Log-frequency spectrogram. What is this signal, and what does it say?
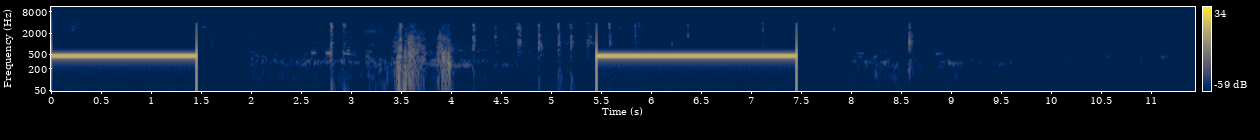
Ringback tone (North America), 440 + 480 Hz.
